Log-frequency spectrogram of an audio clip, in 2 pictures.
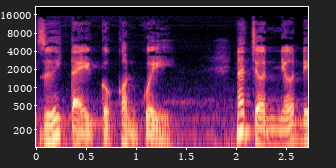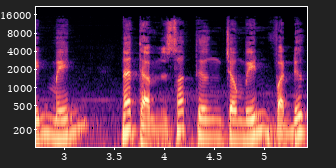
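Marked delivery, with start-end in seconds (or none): none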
